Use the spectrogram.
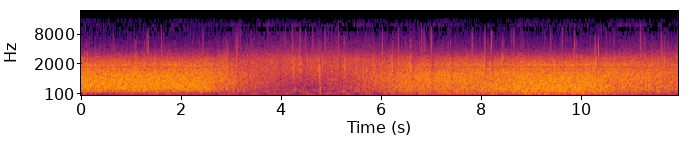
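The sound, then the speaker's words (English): A spaceship blasts off in a loud, sustained, crackling roar that thins briefly midway and then swells back to full strength, holding steady to the end. “that's the fastest takeoff we ever made.”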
